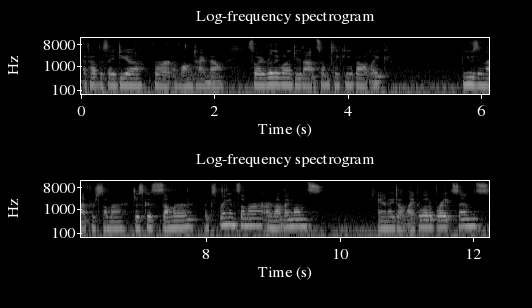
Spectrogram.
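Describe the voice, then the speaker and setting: Audible room echo around fairly even intonation, delivered at a moderate pace. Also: woman, fairly low pitch for a woman. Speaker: candle and body care reviewer. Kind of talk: casual product review monologue. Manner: casual, lots of filler words.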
